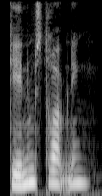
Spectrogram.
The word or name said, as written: gennemstrømning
